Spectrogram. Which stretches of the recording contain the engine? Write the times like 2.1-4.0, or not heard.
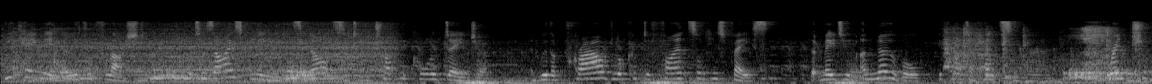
0.0-11.4.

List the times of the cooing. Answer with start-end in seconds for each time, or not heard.
0.0-3.5, 8.4-11.4.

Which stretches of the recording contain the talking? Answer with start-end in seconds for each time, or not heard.
0.0-11.4.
